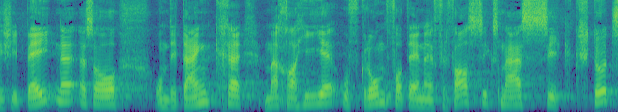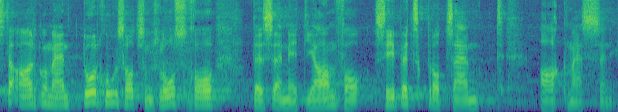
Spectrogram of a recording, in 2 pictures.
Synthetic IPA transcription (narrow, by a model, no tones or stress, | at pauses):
ɪʃib̥ɛɪtnəʔəsoː | ʊndɪd̥æŋkχəməχɑɦiəufɡ̥ɾʊntfɔd̥ɛnəfəɾfɑsɪksmæːsɪkʃtʏt͡stəʔɑɾɡumæntd̥ʊɾχuːsot͡sʊmʃlʊsχoːd̥ɑsəmɛdiɑːnfɔsɪbət͡sk̚pɾɔt͡sænt | ɑːkmæ̰sə̰nɪ̰ʃ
